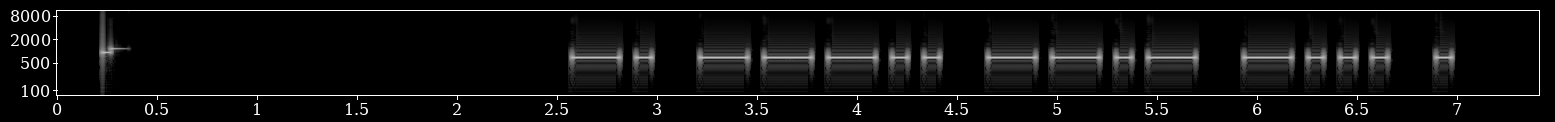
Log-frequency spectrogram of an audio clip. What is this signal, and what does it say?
Morse code, heard as a keyed tone, about 15 wpm, 700 Hz. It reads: N8QBE
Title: USA Call Signs - 5 Characters - Repeated 2x - 15wpm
